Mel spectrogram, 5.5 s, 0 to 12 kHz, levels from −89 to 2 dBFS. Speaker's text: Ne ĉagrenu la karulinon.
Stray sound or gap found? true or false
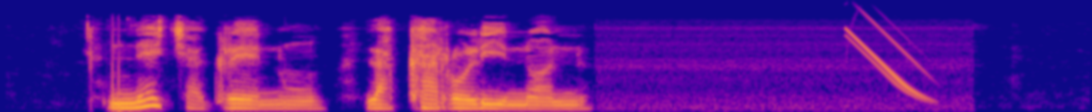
true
